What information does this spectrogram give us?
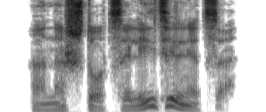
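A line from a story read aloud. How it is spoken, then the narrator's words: Whisper. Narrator (Russian): шепнул я Элеоноре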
